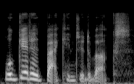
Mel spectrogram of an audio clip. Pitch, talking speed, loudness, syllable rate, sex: 230 Hz, 315 wpm, -20 LUFS, 6.4 syllables/s, female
